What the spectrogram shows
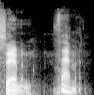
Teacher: salmon is spelled s-a-l-m-o-n but for whatever reason we do not pronounce the L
